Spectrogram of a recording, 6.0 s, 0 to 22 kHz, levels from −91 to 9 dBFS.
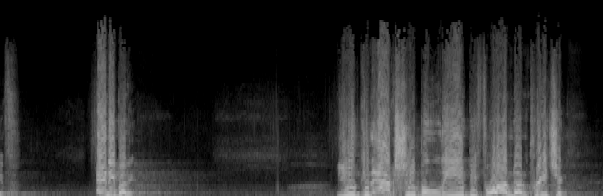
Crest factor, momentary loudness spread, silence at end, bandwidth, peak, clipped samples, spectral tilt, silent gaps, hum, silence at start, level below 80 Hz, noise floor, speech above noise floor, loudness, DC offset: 18 dB; 14 LU; 0.3 s; over 20 kHz; -12 dBFS; under 0.1%; -1 dB/octave; none; none; 0 s; -86 dBFS; -63 dBFS; 38 dB; -25 LUFS; under 0.1%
